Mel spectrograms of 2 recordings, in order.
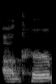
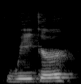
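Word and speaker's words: Uyghur: and weers yeah I know it looks like uger but it's pronounced weager well they're all an amalgamation of of Northeast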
